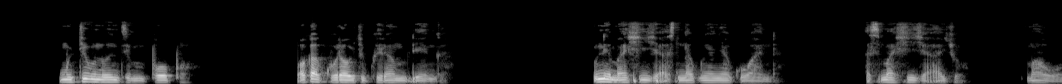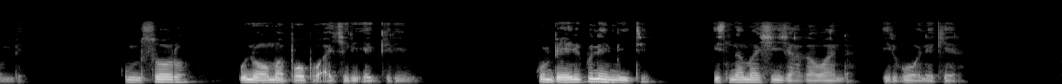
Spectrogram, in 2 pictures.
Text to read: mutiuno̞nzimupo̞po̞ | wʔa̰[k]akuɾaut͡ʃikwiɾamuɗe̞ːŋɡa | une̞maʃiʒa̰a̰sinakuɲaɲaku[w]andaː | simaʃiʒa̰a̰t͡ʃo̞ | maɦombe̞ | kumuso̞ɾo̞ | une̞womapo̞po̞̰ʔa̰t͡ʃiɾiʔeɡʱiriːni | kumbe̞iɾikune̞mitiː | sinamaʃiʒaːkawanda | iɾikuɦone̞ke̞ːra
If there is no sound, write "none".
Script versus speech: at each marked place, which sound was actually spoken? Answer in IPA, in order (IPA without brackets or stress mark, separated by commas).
k, w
